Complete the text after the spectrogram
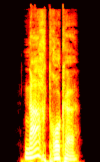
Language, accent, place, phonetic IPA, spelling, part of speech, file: German, Germany, Berlin, [ˈnaːxˌdʁʊkə], Nachdrucke, noun, De-Nachdrucke.ogg
- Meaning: nominative/accusative/genitive plural of Nachdruck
